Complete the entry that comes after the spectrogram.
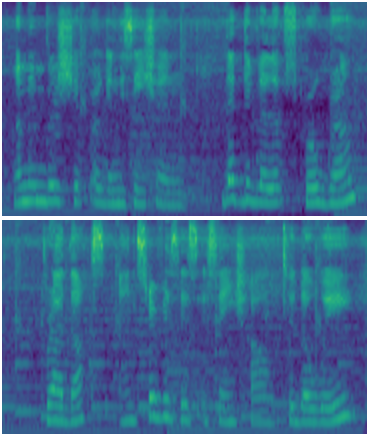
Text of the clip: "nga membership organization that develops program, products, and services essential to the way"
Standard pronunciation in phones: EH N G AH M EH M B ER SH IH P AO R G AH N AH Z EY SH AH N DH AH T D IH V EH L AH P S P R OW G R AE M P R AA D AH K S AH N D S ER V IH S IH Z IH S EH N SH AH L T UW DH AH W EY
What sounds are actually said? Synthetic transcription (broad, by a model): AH M EH M B ER SH IH P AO R G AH N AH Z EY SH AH N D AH T D IH V EH L AH P S P R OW G R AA M P R AA D AH K S AH N D S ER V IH S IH S IH S EH N SH AH L T UW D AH W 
